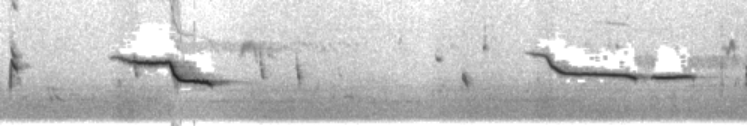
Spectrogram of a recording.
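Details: Golden-crowned sparrow song: two clear, high whistled phrases, each sliding downward and then holding a steady pitch, separated by about three seconds of near silence with a few faint chips.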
